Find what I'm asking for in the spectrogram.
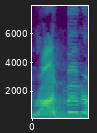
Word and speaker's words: Raudman: Raudman or Raudman? – Yep. You got it right the first time. Like Dennis Raudman, the old basketball player. Just spelled a little different.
